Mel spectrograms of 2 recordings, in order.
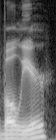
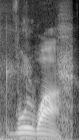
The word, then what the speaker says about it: Vouloir: It's not pronounced Voliere? No, it's not Voliere, it's Vouloir.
